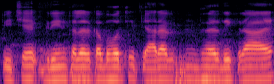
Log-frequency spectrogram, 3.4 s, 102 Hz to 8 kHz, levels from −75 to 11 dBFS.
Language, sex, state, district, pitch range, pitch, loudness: Hindi, male, Maharashtra, Mumbai Suburban, 125-130 Hz, 125 Hz, -15 LUFS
